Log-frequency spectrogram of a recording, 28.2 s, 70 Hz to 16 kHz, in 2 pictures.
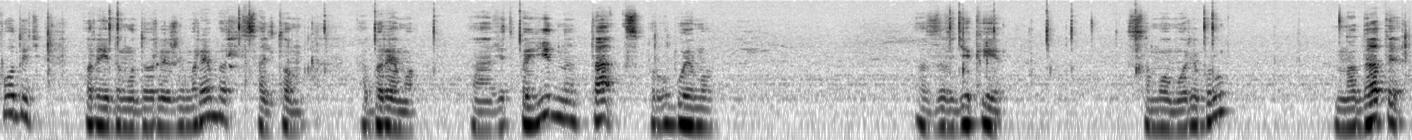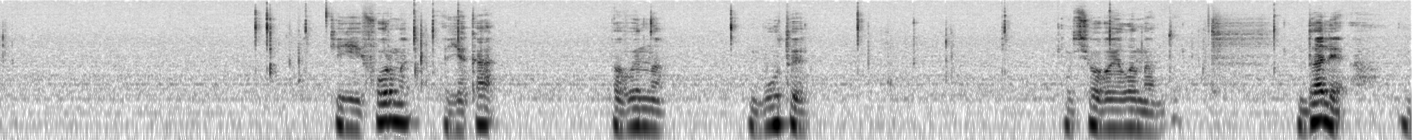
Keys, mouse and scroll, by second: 0.7 2, 1.3 click, 2.6 alt+click, 3.5 alt+middle click, 4.6-6.8 middle drag, 6.8 s, 10.2 alt+middle click, 11.0-12.3 middle drag, 12.3 alt+click, 14.3 s, 17.4 alt+middle click, 18.7 alt+middle click, 21.7 click, 24.5-28.2 middle drag.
